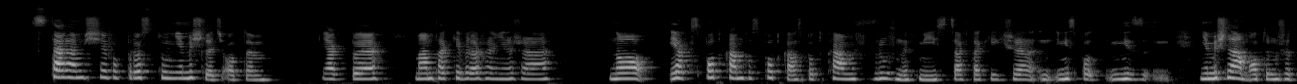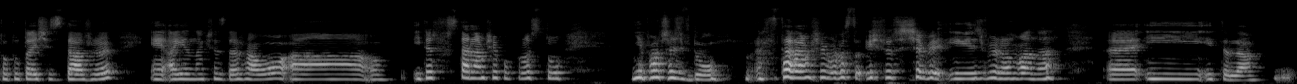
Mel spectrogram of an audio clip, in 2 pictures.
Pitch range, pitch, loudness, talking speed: 235-285 Hz, 255 Hz, -30 LUFS, 150 wpm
